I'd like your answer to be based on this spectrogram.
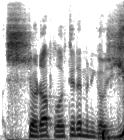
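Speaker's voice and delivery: ordinary delivery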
